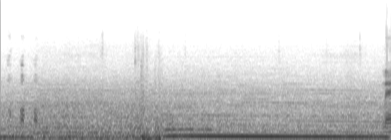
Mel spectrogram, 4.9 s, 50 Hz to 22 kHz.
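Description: A Mercedes-AMG GLA 45's turbocharged four-cylinder, in sport manual mode on a track straight, pulls hard with a loud, steady droning engine note that rises and holds as it accelerates.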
